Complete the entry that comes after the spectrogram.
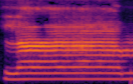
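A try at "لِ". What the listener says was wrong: লি টান হবে না। লাম জেরেলি, লাম জেরেলি,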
